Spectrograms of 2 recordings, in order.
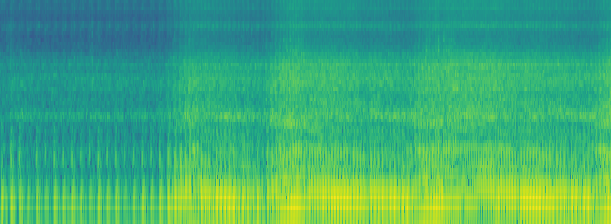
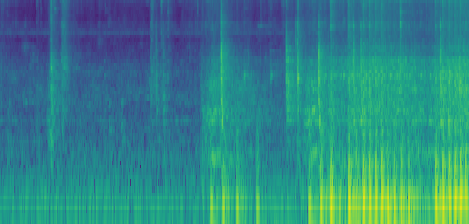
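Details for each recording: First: Honda Absolute Revo after replacing worn centrifugal clutch shoes: small engine revs up and settles back with a smooth, even beat; the earlier clutch-area knocking is gone. Normal idle. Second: Honda Absolute Revo scooter idling: loose, uneven metallic clattering knock from the clutch area under the low engine thrum, caused by worn centrifugal clutch shoes (kampas ganda).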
